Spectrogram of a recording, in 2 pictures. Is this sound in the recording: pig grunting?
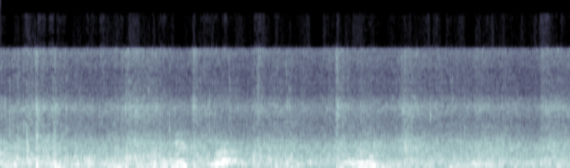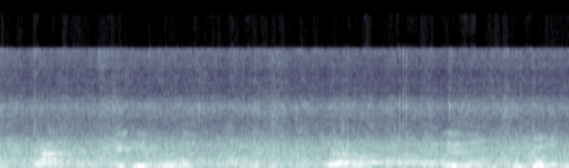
no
